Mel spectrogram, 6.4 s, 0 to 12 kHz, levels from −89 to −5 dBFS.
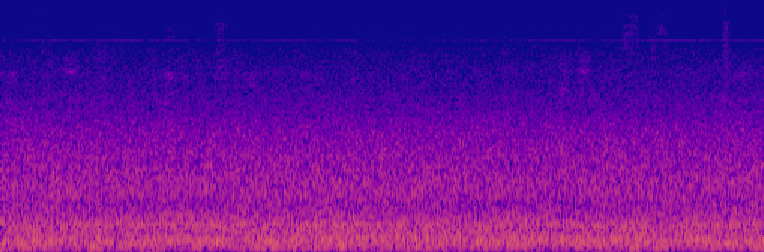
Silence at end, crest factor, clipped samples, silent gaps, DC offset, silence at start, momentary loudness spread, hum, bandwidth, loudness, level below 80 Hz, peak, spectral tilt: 0 s; 14 dB; under 0.1%; none; under 0.1%; 0 s; 1 LU; none; 11 kHz; -44 LUFS; -58 dBFS; -30 dBFS; -7 dB/octave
